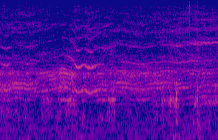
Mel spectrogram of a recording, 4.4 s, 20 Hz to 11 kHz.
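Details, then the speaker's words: NZXT H1 PC (GTX 1080 Ti, crashing): the refilled water-cooling pump, powered separately, hums with a thin wavering high whine and a faint gurgly rattle from air bubbles trapped in the loop; fix is bleeding while topping up fluid. "yeah something not quite right there I feel so unplug that okay so this is the hard part now trying to complete all the air bubbles out"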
